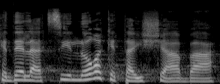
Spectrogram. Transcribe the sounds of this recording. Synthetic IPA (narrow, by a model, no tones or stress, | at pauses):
ke̞de̞jleat͡silːo̞ʁake̞taiʃaːba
